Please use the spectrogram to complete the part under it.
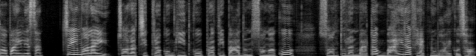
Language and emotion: Nepali, surprised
